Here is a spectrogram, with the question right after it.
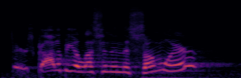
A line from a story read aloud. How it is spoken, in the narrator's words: says in a very timid voice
